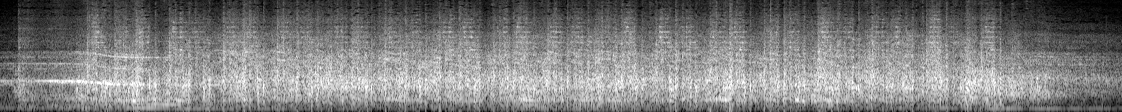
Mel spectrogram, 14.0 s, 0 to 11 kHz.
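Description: The low-tone horn of a WAP 7 electric locomotive drops in pitch as it passes and stops about a second and a half in. Then the LHB coaches of the Rajdhani Express rush by at about 130 km/h, with a rapid clickety-clack of wheels over the rail joints. The rush fades away near the end as the train recedes.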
